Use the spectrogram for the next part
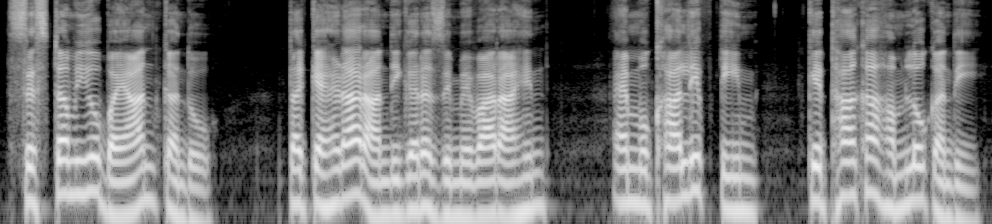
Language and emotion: Sindhi, neutral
